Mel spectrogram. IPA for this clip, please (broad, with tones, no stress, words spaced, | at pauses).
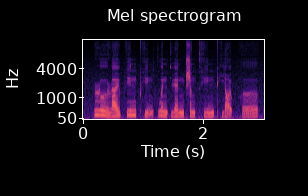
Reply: ɻo˥˩ʊ̯ɻa˧˥ɪ̯pʰi˥n pʰḭ˨˩nkwə˥˩n t̪ɥɛ˧˥nʈ͡ʂa˧nt̪ʰi˧˥n pʰjɑ̰˨˩ʊ̯pʰɤ˧˥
